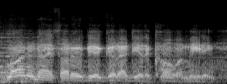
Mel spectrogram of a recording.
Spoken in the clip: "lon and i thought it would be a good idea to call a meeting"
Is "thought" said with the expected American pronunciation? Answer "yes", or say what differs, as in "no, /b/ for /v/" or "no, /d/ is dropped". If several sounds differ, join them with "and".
yes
